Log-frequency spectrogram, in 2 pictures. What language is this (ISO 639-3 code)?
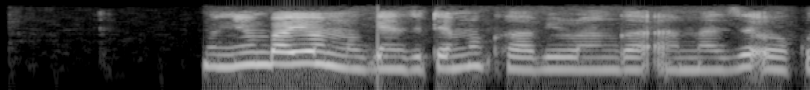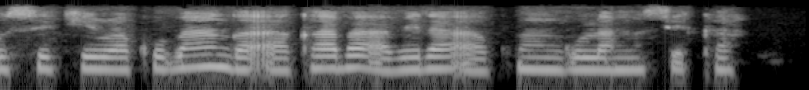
lug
